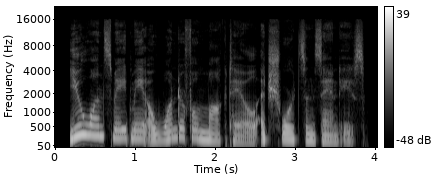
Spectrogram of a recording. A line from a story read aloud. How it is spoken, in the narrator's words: said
